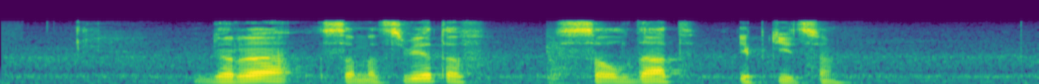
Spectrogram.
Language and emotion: Russian, neutral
